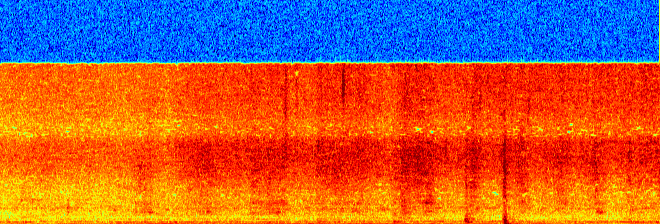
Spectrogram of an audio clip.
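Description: Semolina frying in ghee in a pan over a low flame, a steady soft sizzle as it is stirred, with a spoon knocking against the pan twice near the end. A low steady hum runs underneath.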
